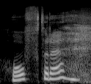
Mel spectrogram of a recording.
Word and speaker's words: Hochdorf: Sie ist 33 und sie wird sich in Hochdorf im Kanton Luzern sein und die Einheimischen sagen Hofter, wenn sie richtig äh, aussprechen, einbürgern lassen.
